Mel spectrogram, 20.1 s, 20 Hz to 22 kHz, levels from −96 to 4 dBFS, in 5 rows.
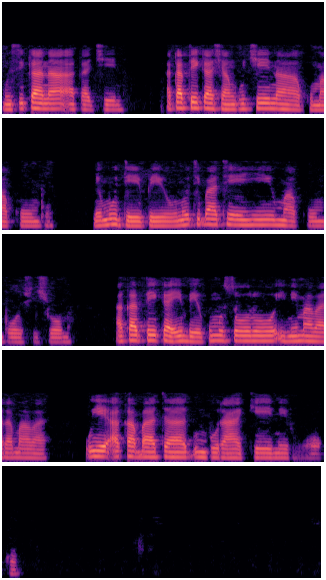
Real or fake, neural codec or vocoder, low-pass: real; none; 5.4 kHz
